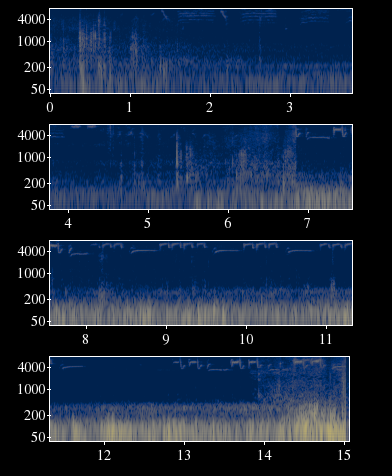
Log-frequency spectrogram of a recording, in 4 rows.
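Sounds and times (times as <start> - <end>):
bird chirping: 0.5 - 11.8, 12.7 - 15.0
low wind rumble: 6.9 - 15.0.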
